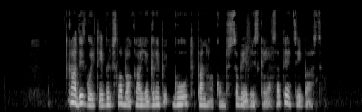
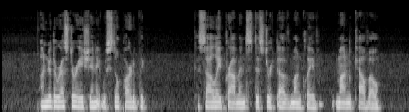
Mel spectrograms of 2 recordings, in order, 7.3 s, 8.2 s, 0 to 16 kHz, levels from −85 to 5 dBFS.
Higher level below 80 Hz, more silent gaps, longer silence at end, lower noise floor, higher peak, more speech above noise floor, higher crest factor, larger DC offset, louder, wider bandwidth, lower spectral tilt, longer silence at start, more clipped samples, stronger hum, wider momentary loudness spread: second, -76 dBFS vs -42 dBFS; neither; first, 0.85 s vs 0.55 s; first, -77 dBFS vs -53 dBFS; second, -10 dBFS vs 0 dBFS; first, 48 dB vs 38 dB; first, 22 dB vs 16 dB; neither; second, -30 LUFS vs -16 LUFS; about the same, 11.5 kHz vs 11.5 kHz; about the same, -6.5 dB/octave vs -6 dB/octave; first, 1.35 s vs 0.8 s; neither; neither; first, 13 LU vs 8 LU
